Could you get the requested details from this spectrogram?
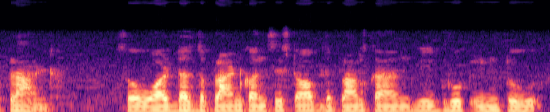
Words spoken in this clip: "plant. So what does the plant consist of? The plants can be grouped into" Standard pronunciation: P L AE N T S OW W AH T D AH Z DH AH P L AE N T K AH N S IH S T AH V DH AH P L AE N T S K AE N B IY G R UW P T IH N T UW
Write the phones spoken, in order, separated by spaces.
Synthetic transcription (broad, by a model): P L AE N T S OW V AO T D AH Z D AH P L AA N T K AH N S IH S T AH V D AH P L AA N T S K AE N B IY G R UW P IH N T UW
